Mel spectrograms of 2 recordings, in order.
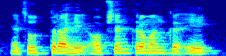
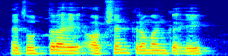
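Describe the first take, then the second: No difference in how they are said.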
